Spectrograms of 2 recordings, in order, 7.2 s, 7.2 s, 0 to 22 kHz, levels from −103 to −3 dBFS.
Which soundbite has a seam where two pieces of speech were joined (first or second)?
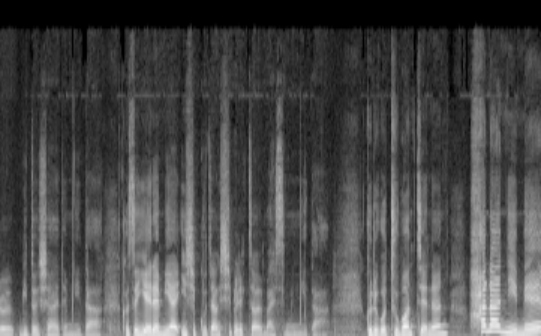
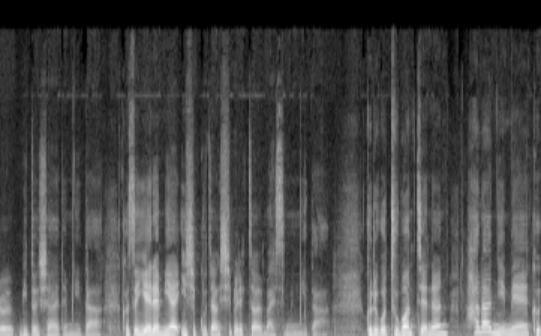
second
